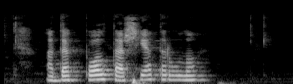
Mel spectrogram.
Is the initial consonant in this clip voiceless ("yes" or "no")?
no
